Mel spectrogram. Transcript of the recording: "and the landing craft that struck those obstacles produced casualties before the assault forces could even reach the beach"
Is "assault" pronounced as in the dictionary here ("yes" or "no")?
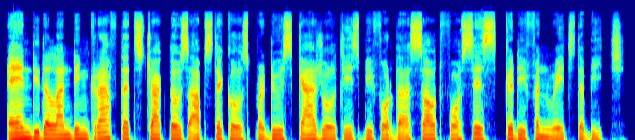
no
